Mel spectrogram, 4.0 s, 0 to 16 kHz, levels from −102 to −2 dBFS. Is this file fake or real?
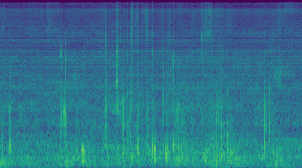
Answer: fake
